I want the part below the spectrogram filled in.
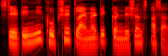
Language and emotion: Goan Konkani, neutral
